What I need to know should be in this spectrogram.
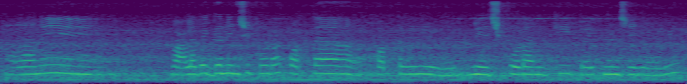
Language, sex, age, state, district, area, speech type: Telugu, female, 30-45, Andhra Pradesh, N T Rama Rao, urban, spontaneous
